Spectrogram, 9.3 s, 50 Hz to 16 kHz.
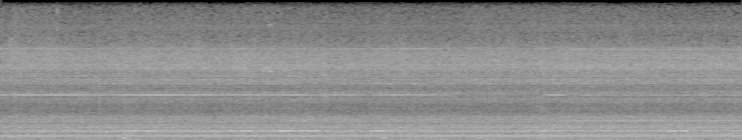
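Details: Restored Dyson DC02 DeStijl with suction restored, cleaning a floor: loud, smooth, steady motor rush with an even high tone and no surging or rattles. The vacuum motor is running normally.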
